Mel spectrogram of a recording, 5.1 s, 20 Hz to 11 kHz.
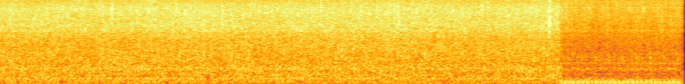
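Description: Piper Comanche 250 in the FSX flight simulator taxiing, its propeller engine giving a loud, steady droning rumble that shifts to a deeper, smoother hum near the end, with no voices.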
